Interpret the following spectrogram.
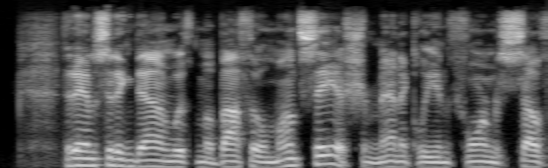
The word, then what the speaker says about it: Mmabatho: It's Mmabatho. So the THO is pronounced to and not Okay. to. Mmabatho.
